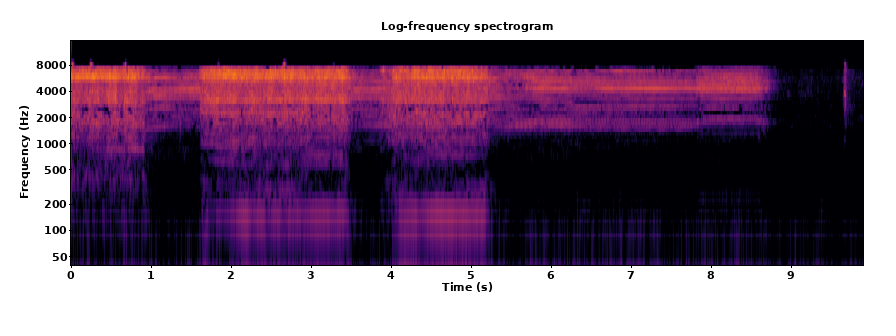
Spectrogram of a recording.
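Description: Electric rotary tool with a diamond burr engraving stone: a high whine that comes in three louder stretches, then runs more quietly and stops about nine seconds in.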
